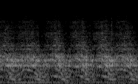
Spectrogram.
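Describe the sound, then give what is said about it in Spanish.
A car engine started on request during an inspection under the open hood, giving a faint, steady mid-pitched running hum throughout. “Trate de arrancar el motor, por favor.”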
